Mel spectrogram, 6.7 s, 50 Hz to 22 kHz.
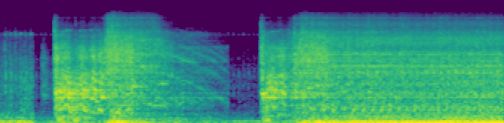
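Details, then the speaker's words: Chevy 454 big block off the road since 1998, first start with carburetor fitted: cranks, catches after a stumble, settles into a steady deep idle with no knocks; runs and sounds good. "oops freaking thing runs sounds good"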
